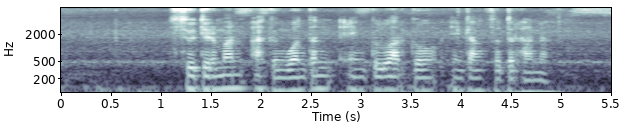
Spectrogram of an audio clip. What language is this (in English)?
Javanese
